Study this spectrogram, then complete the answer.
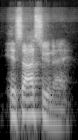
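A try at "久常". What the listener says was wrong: There's a little more of an emphasis on the A there in the middle. Hisatsune.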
